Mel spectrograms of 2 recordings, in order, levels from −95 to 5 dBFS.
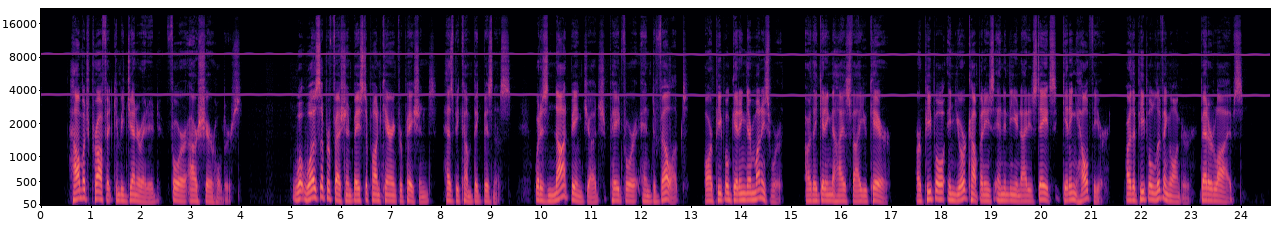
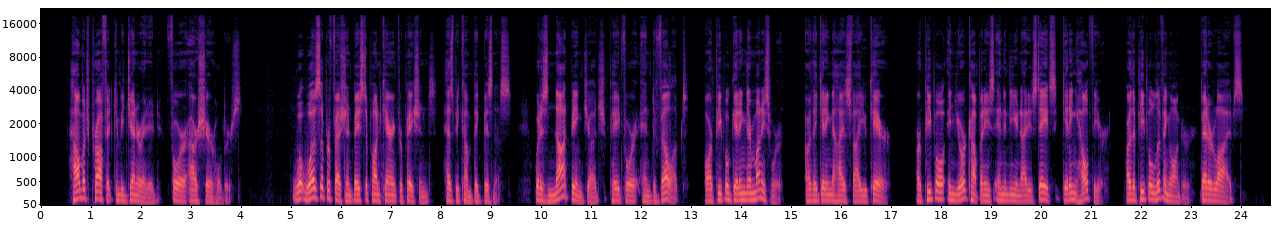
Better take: second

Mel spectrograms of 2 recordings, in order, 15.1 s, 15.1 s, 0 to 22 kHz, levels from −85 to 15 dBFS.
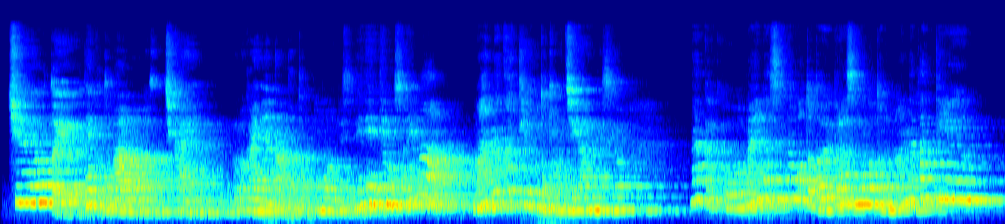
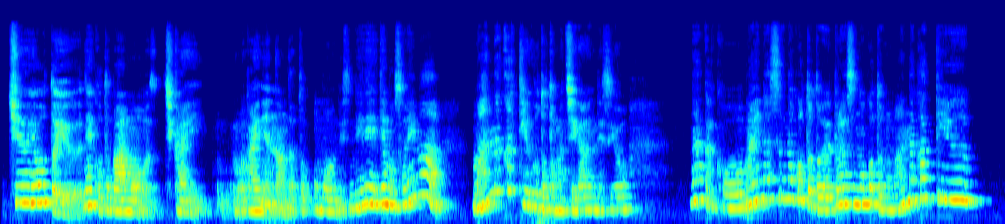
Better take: second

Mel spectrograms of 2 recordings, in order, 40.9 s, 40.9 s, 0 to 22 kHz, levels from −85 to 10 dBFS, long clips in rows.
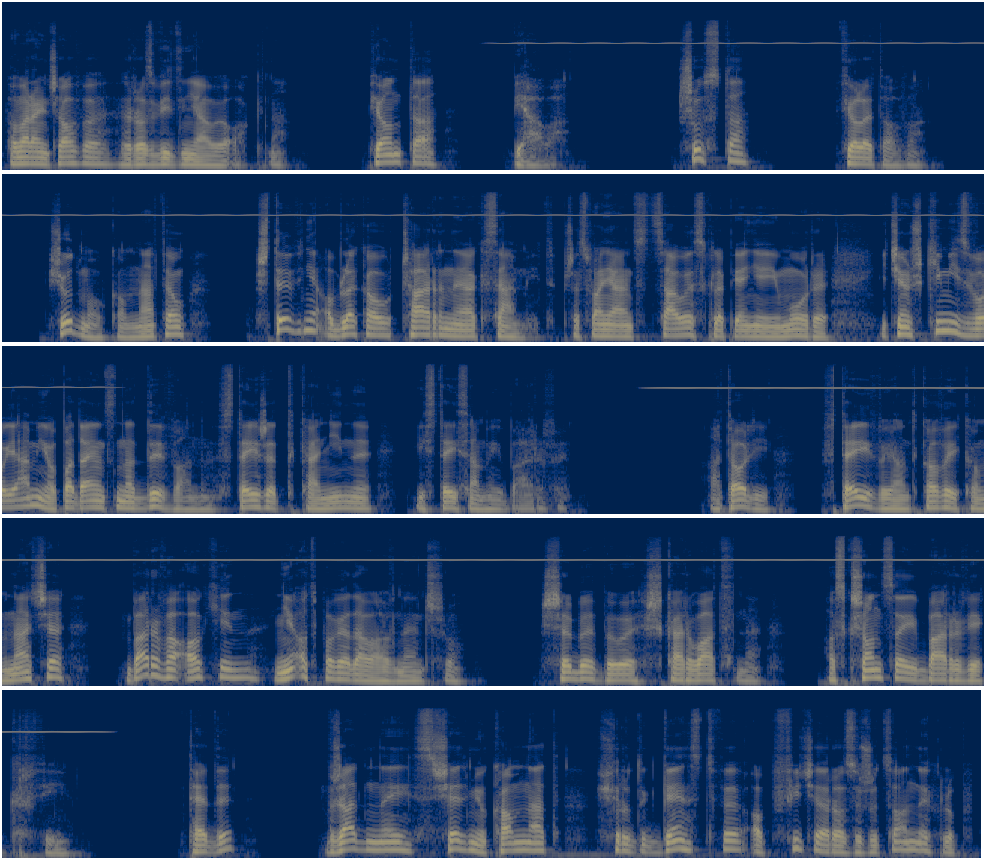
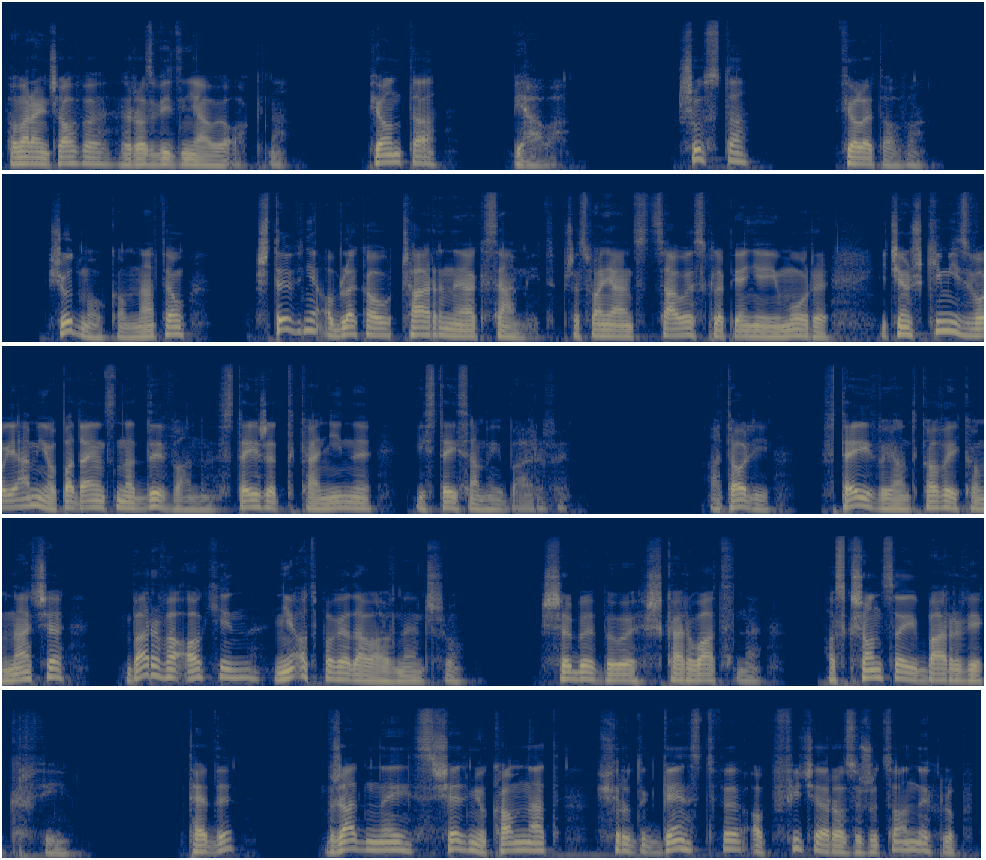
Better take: second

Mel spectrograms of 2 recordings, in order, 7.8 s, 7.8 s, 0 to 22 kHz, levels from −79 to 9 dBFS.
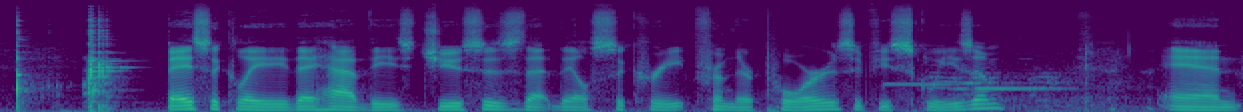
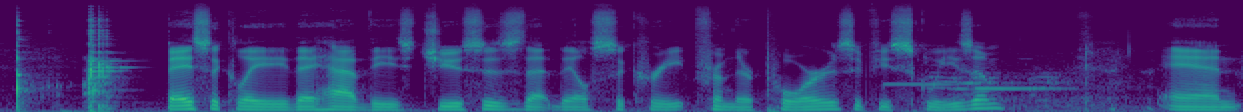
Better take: neither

